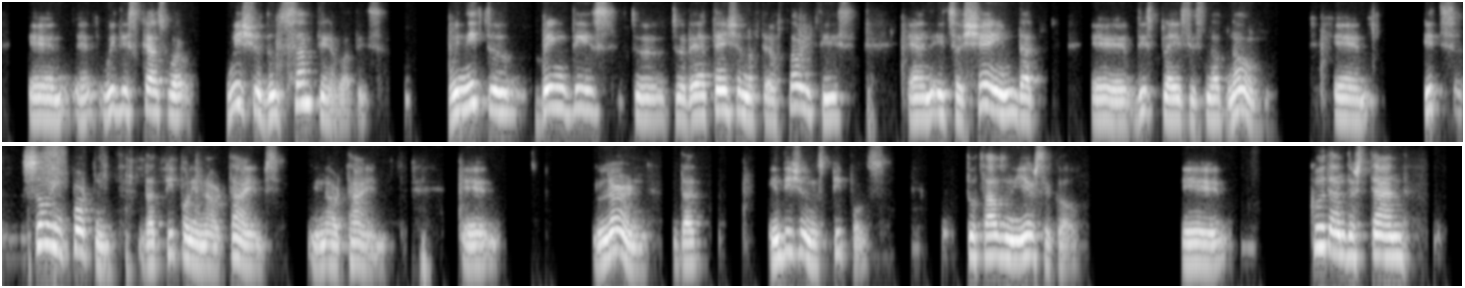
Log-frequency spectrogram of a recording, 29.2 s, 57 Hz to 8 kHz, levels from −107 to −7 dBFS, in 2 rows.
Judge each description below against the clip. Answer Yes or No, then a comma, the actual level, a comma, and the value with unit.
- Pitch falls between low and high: Yes, medium, 170 Hz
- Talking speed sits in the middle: No, slow, 115 wpm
